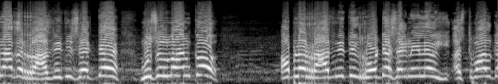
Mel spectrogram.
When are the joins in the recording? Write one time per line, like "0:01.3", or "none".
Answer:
none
